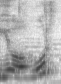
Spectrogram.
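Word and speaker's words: jogurt: те саме що українською йогурт так йогурт єдине Пам'ятайте про цю букву г Яка не вимовляється в польській як г так ми повинні вимовляти Ґ йогурт йогурт остання полюбила йогурт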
